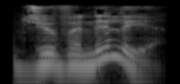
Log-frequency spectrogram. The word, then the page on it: juvenilia: British English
